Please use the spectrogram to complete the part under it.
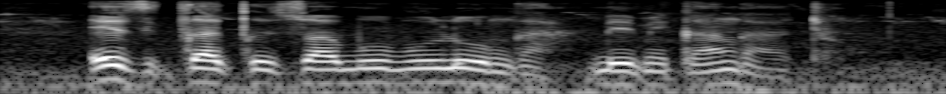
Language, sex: Xhosa, male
